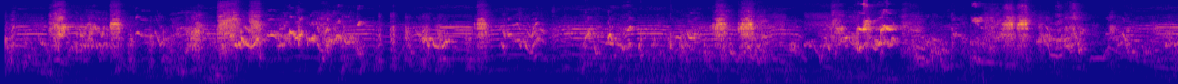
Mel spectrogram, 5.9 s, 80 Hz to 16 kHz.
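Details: Several yellow budgerigars recorded on August 20, 2024, chattering together in a dense, continuous stream of high, scratchy chirps and warbles with quick twittering notes.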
